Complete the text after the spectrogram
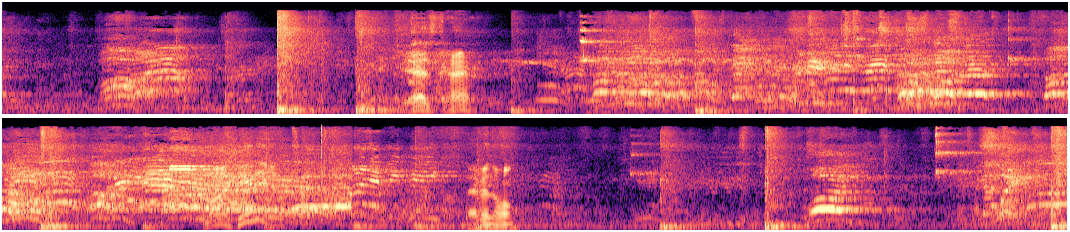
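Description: Young men shout and call out loudly in an echoing hall.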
